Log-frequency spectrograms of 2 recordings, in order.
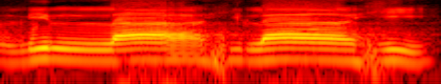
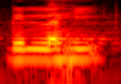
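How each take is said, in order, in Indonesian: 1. Vokal sebelum h dibaca panjang. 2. Vokal sebelum h dibaca pendek. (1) "harusnya lillahilahi, harus ada alif" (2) "tanpa ada pemanjangan suara"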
